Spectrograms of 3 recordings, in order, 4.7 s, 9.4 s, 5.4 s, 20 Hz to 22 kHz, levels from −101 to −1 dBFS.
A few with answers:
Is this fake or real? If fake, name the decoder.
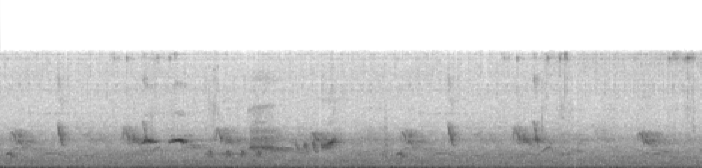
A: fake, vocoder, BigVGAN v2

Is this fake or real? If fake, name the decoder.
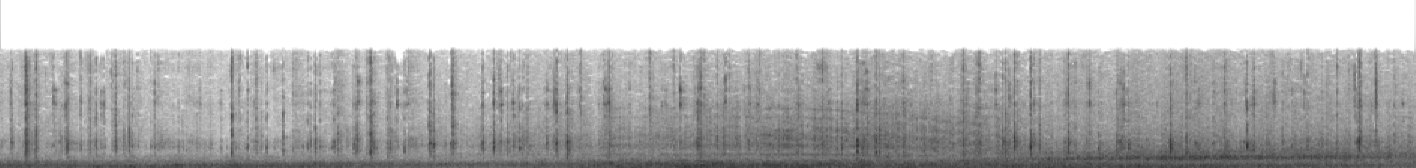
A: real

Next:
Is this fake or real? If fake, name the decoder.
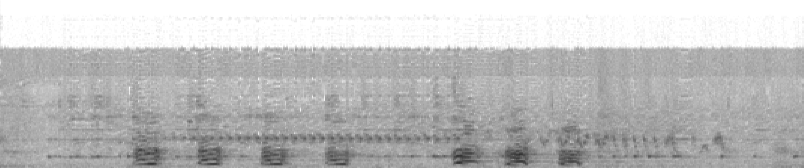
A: real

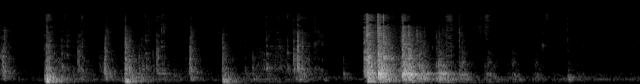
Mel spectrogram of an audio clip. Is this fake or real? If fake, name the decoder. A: fake, vocoder, BigVGAN v2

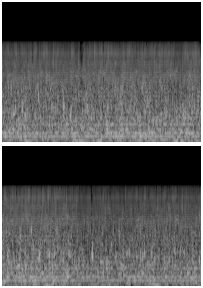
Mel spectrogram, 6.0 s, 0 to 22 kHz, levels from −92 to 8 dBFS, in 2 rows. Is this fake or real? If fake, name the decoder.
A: fake, vocoder, BigVGAN v2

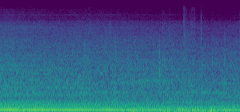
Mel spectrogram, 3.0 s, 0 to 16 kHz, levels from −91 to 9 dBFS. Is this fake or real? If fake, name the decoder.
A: fake, vocoder, BigVGAN v2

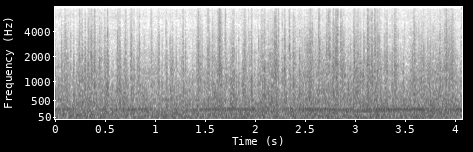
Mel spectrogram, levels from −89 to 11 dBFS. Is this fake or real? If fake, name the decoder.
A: fake, vocoder, BigVGAN v2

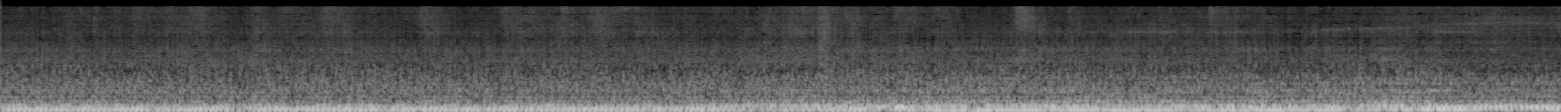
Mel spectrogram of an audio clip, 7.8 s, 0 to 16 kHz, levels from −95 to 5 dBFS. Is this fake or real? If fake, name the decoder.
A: fake, vocoder, BigVGAN v2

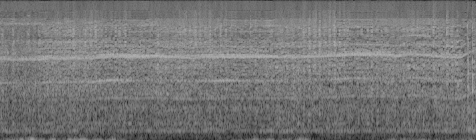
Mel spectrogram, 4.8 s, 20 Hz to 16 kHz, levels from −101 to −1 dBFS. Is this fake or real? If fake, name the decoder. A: real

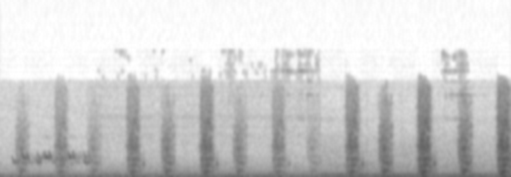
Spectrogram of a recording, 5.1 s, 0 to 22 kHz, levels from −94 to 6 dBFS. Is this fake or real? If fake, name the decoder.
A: fake, vocoder, BigVGAN v2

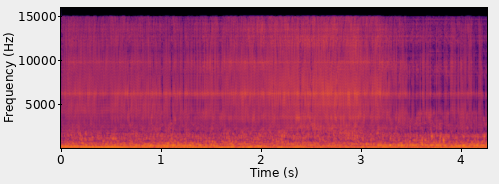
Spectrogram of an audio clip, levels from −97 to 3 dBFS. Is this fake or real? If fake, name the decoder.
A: fake, vocoder, BigVGAN v2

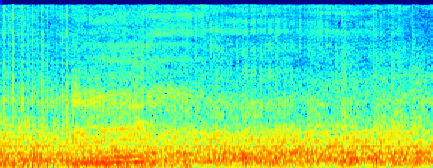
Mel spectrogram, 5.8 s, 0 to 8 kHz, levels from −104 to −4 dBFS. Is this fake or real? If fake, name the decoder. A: real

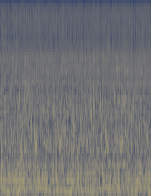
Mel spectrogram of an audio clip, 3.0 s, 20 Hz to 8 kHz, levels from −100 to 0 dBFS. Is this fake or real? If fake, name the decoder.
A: fake, vocoder, BigVGAN v2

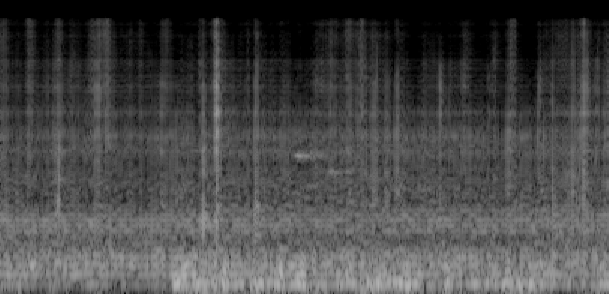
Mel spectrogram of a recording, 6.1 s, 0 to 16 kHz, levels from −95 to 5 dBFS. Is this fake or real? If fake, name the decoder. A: fake, vocoder, BigVGAN v2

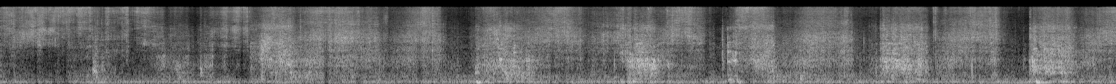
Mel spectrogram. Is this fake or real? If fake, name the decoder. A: real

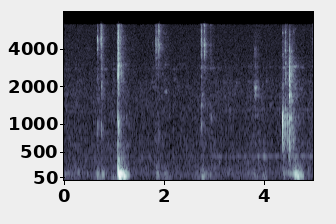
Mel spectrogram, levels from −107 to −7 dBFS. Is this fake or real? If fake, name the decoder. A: real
